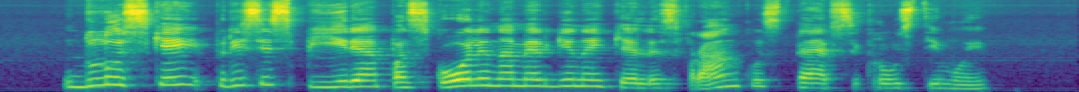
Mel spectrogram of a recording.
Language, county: Lithuanian, Telšiai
